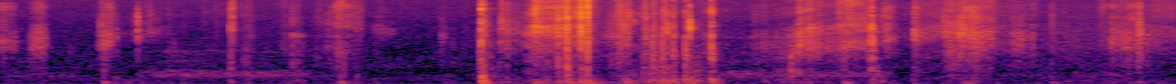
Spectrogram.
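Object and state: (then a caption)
Paper notebook pages being turned. Fingertips turn and flip the white paper pages of an open small pink notebook. Soft, crisp rustles and brief papery swishes come at an uneven pace, with a louder, denser burst of crinkly flipping in the middle. The sound is bright and papery, then settles back into quieter page turns.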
